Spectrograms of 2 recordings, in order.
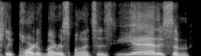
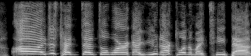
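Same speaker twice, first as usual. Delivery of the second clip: very high-pitched, staged, pained wailing scream. Retelling a staged door accident in public, mimicking Bill's staged screaming. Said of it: "he'd start screaming".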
